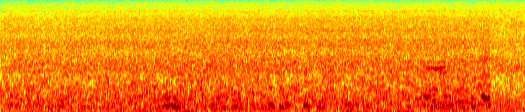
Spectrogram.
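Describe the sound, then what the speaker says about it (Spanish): Loud, steady roar of a waterfall at Kii-Katsuura, Japan, a continuous broadband rush of water close by with no breaks. "Pues esto es lo más cerca que se puede estar de la cascada."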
